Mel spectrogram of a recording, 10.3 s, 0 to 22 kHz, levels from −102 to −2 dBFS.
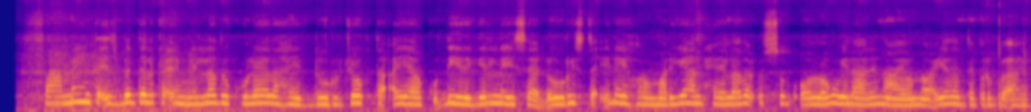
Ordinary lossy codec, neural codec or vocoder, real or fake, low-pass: none; vocoder, 44.1 kHz, 128 mel bands, Pupu-Vocoder; fake; none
